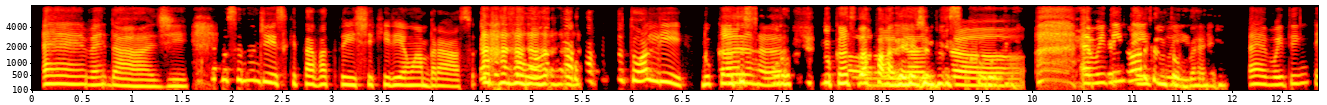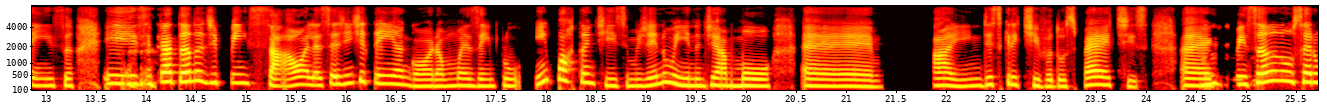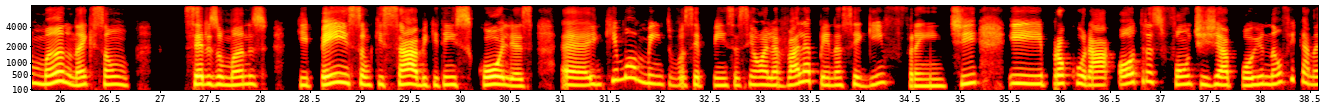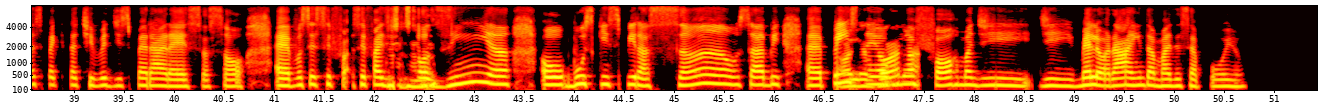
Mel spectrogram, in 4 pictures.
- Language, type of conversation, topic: Portuguese, podcast, Como lidar quando o apoio esperado não aparece?
- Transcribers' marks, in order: laugh; laughing while speaking: "parede e no escuro"; laugh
